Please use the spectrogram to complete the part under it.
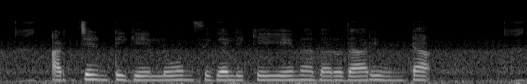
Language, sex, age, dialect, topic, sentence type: Kannada, female, 18-24, Coastal/Dakshin, banking, question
